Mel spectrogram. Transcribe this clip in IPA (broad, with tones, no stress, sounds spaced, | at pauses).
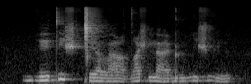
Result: bʱ e˧˥ t̪ i˥ ʃ ǀ e˨˩ lˠ a˨˩ dˤ ʉ˦˨ ʃ n̪ a˩˧ ɖ ʉ˩˥ v i˥ ʃ v ʉ˩˥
